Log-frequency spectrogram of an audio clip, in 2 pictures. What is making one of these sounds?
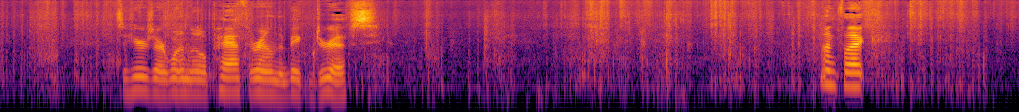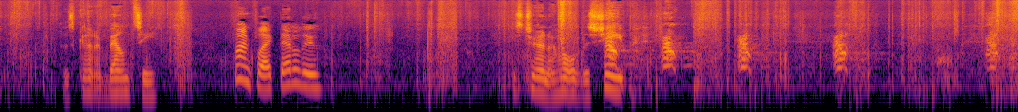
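A dog bounds through deep snow, paws crunching.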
